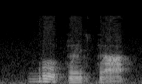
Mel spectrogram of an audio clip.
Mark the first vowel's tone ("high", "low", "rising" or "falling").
falling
